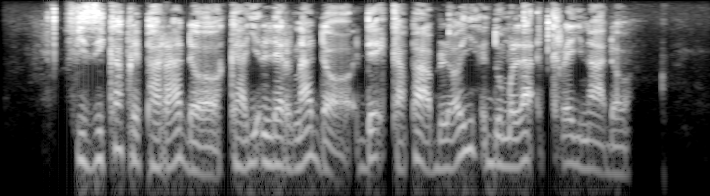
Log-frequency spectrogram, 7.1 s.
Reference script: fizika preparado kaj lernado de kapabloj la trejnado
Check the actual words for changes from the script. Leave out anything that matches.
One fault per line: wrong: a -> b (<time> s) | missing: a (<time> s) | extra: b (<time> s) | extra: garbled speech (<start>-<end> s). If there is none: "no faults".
extra: dum (5.0 s)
